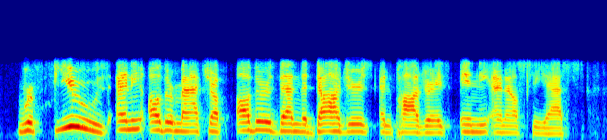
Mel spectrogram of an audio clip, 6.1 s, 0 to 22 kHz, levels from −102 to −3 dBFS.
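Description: Throughout, Opus voice compression runs narrowband SILK at what sounds like about 6 kbps, removing everything above 4.4 kHz; the speech comes out muffled, hoarse and robotic.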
